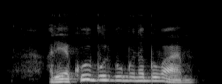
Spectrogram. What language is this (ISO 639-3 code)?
bel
